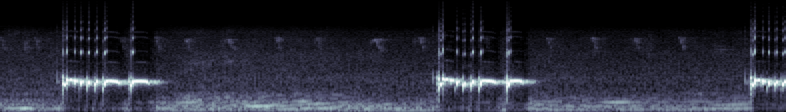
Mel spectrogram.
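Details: Natural manggung singing by a local zebra dove: three stuttering coo phrases roughly four seconds apart, each closing on a sustained note, with faint high ticks and low rumble in between.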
